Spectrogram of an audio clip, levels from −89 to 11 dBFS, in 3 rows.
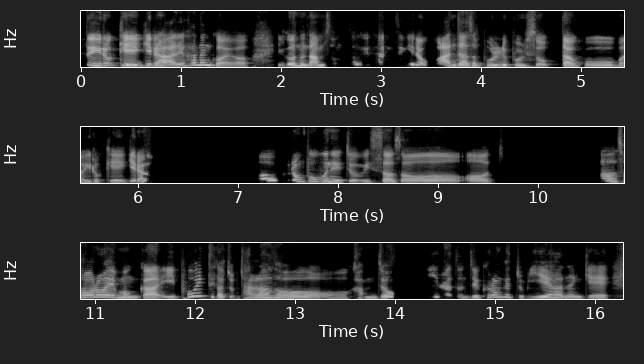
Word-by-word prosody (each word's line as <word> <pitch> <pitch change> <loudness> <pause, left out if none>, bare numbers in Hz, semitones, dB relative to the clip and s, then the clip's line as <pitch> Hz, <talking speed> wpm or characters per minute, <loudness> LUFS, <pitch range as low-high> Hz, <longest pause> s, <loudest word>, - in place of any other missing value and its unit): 또 - - +4
이렇게 275 -3 +7
얘기를 230 +6 +5
아예 225 -2 +5
하는 335 +4 +2
거예요. 160 - -1 0.3
이거는 220 +2 +3
남성성의 280 - 0
상징이라고 420 -3 -3
앉아서 245 0 +4
볼일 180 +2 -1
볼 175 0 -5
수 455 - -4
없다고 170 - 0
막 140 0 -5
이렇게 145 - -6
얘기를 155 +4 0
하 - - -1 1.1
어 230 +1 +3
그런 260 +2 -3
부분이 260 -5 -3
좀 155 -7 -7
있어서 165 -1 -2
어 155 0 -3
즈 - - -33 1.0
아 205 +5 -3
서로의 315 +2 +1
뭔가 180 -4 +3
이 190 +1 -4
포인트가 405 - -2
좀 - - -10
달라서 215 +3 -2
어 170 -6 -2
감정이라든지 190 - -6
그런 320 +4 -5
게 320 - -5
좀 205 - -11
이해하는 215 +2 0
게 175 +1 -3
200 Hz, 320 characters per minute, -25 LUFS, 170-255 Hz, 1.1 s, 이렇게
